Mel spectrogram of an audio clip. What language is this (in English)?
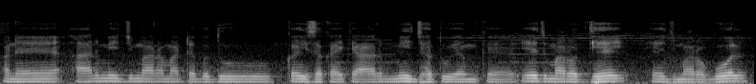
Gujarati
